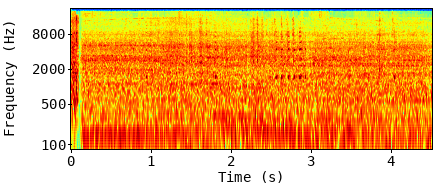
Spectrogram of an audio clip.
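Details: Duramax diesel truck on test drive after fuel pressure problem, earlier low at idle and dropping on revs, blamed on the fuel pressure relief valve. Steady low drone under road and tyre noise, pulling evenly, no stumble or surging; running normally.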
